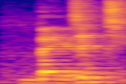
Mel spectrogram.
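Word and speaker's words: budget: കൃത്യമായ ഉച്ചാരണം പെലീസ്. എന്താണ് പെലീസ്? അടുത്ത വാക്ക് ബഡ്ജറ്റ്. ബഡ്ജറ്റ് എന്ന് ഉപയോഗിക്കരുത്. അത് കറക്റ്റ് വാക്ക് ബജറ്റ് എന്നാണ്.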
